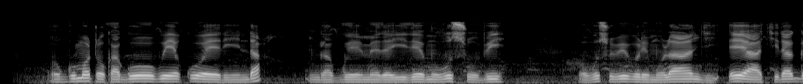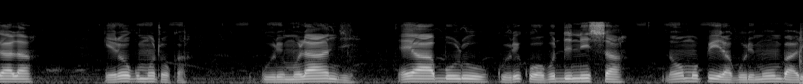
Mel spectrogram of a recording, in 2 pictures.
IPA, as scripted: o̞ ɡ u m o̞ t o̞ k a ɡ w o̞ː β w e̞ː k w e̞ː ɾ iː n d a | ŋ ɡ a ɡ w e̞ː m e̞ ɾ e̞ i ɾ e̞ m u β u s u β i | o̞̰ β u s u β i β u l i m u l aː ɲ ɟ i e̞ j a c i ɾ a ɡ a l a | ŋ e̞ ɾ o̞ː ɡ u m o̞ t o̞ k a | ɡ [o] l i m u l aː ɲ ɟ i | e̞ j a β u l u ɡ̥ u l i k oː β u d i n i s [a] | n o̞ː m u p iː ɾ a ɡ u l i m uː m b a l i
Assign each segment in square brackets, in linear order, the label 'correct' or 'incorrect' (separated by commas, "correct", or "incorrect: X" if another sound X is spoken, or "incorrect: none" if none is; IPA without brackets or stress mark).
incorrect: u, correct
